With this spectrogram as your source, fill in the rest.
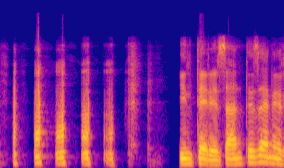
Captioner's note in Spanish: risas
